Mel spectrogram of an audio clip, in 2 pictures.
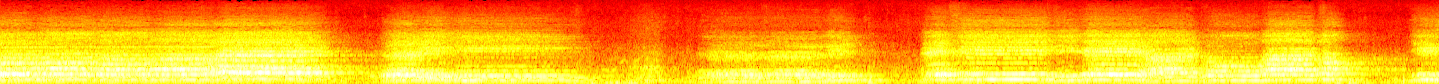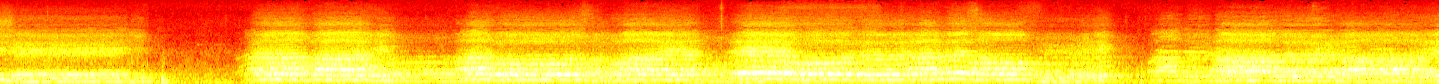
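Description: A large group of officer cadets singing an a cappella ode together, with no instruments. The song moves in phrases of a few seconds, each followed by a brief pause for breath.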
